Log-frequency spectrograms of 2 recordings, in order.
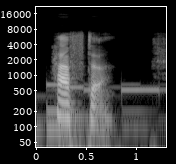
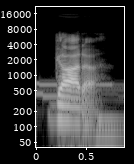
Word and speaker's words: have to: now we know that when we use have to one way to change the pronunciation is saying hafta I have to work tonight but an also very common way to say have to is gotta we change the sound completely and we say gotta I gotta work tonight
